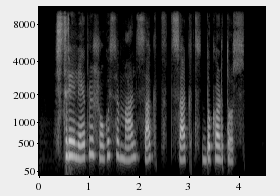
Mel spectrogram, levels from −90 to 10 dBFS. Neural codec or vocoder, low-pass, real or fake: codec, 16 kHz in and 24 kHz out, 1.1 kbps, FireRedTTS-2 codec; 9.9 kHz; fake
